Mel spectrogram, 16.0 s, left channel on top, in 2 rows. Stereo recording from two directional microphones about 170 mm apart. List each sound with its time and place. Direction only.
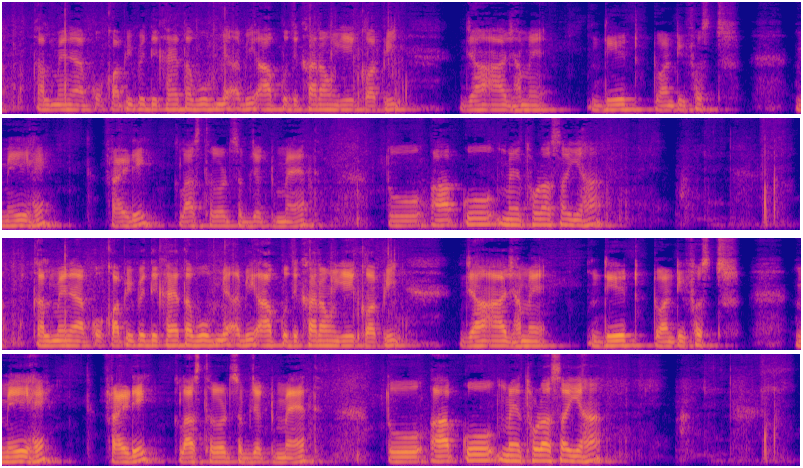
0.3 s speech: 20° right (ahead or behind)
4.6 s speech: 20° right (ahead or behind)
